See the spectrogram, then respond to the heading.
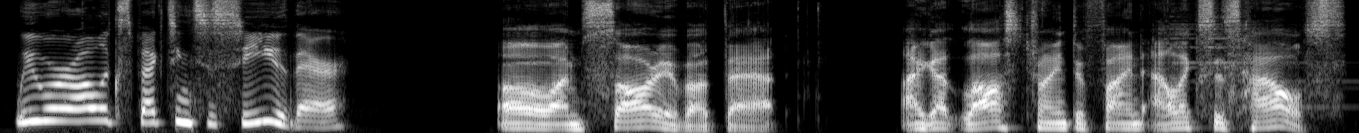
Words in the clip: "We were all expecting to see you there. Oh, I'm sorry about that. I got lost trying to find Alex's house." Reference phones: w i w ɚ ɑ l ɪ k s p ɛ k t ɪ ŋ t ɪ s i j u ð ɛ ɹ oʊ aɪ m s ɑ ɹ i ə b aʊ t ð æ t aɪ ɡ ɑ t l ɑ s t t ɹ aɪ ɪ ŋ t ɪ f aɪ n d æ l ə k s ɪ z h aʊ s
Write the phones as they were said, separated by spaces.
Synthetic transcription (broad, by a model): w i w ɚ ɑ l ɪ k s p ɛ k t ɪ ŋ t ɪ s i j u ð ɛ ɹ oʊ aɪ m s ɑ ɹ i ə b aʊ t ð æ t aɪ ɡ ɑ t l ɑ s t t ɹ aɪ ɪ ŋ t ɪ f aɪ n d æ l ə k s ɪ z h aʊ s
